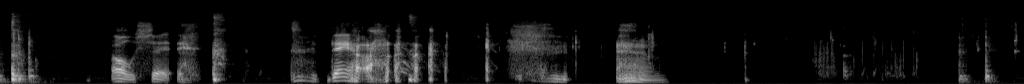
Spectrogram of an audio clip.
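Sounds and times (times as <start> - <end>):
speech: 1.1 - 2.1, 2.9 - 4.3, 5.2 - 6.7
person coughing and clearing throat after smoking: 2.1 - 2.4, 3.9 - 6.6
small mouth noises: 4.1 - 9.2.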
